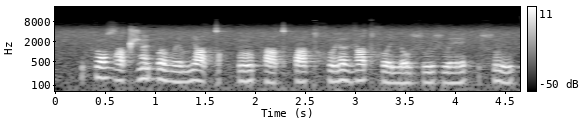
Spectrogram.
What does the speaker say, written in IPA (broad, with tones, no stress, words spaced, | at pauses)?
fu˥zˤi˧˩tˤʒĩ˥ fɤ˥βɘ˨˥βi˥˩tˤ | põ˨˥fa˧˩tˤ fo˨˥tˤ χʷĩ˨˥ɾə˥˩ɣe˥˧tˤχʷi˧˩n ɾo˥˩sʷi˨˥sʷe˨˥ | sʷĩ˧˩˧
